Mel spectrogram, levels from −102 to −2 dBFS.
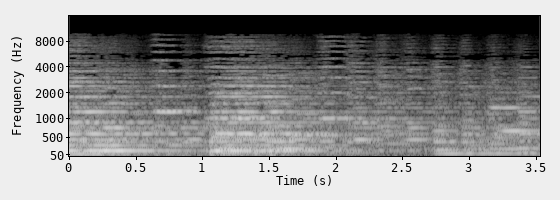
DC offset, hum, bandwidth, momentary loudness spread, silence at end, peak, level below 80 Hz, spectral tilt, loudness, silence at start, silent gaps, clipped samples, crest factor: under 0.1%; none; 9.4 kHz; 11 LU; 0 s; -10 dBFS; -40 dBFS; -7 dB/octave; -26 LUFS; 0 s; none; under 0.1%; 14 dB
